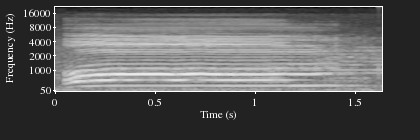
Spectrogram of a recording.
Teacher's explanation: अब सिंपल ओम लिखेंगे, अगर ऐसे ओम लिखा हुआ है तो ज़्यादा टाइम नहीं लगेगा, ओम पढ़ लेंगे हम। लेकिन अगर ओ और माँ के बीच में ये प्लुत स्वर लगा हुआ है तो हम इसे लंबा करके पढ़ेंगे, जैसे कि ओम।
